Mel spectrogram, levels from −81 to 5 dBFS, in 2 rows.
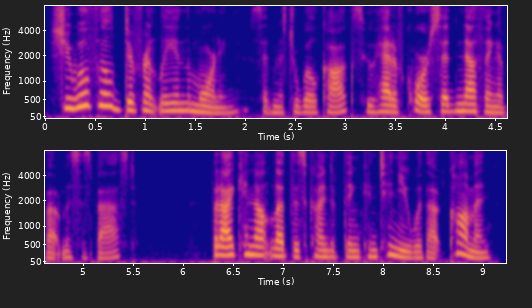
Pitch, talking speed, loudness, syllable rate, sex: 190 Hz, 195 wpm, -21 LUFS, 5.3 syllables/s, female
